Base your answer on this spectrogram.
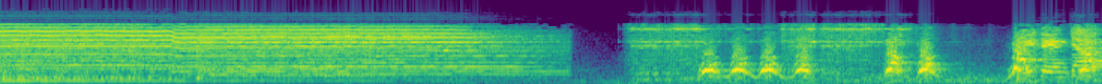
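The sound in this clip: A dog barking excitedly to greet a familiar visitor at the door, many quick, sharp barks in bursts that begin after a long held musical tone cuts off.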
